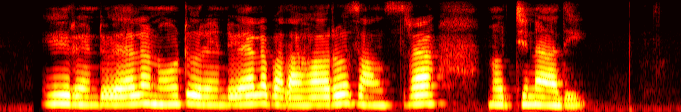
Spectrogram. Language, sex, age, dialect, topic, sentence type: Telugu, female, 25-30, Southern, banking, statement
